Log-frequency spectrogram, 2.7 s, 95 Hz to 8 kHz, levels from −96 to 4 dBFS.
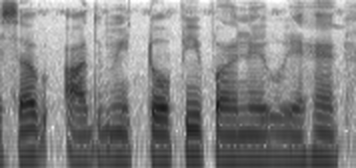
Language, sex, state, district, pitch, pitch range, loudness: Hindi, male, Jharkhand, Deoghar, 120 Hz, 115-125 Hz, -18 LUFS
